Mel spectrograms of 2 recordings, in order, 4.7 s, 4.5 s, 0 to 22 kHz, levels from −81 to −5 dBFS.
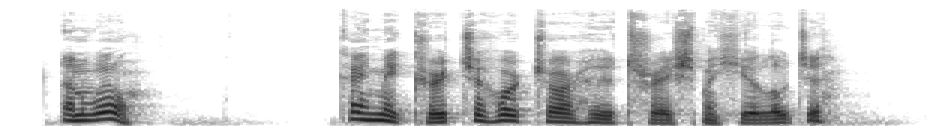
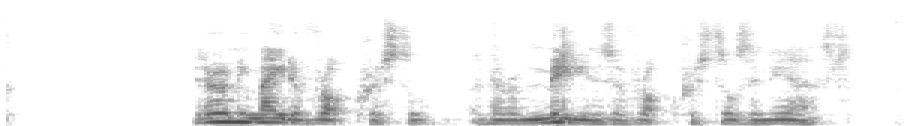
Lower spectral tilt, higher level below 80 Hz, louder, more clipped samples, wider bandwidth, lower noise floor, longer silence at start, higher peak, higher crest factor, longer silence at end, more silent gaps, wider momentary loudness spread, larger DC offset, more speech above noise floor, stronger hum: about the same, -5.5 dB/octave vs -6 dB/octave; first, -56 dBFS vs -68 dBFS; first, -19 LUFS vs -37 LUFS; neither; first, 16.5 kHz vs 12.5 kHz; second, -70 dBFS vs -82 dBFS; second, 0.3 s vs 0.95 s; first, 0 dBFS vs -18 dBFS; about the same, 18 dB vs 20 dB; first, 0.6 s vs 0.3 s; neither; second, 6 LU vs 16 LU; neither; first, 53 dB vs 46 dB; neither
